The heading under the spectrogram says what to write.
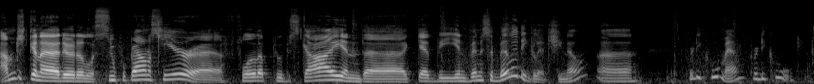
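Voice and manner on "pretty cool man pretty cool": attempted put-on American accent. Describing a game glitch, then trying a put-on american accent. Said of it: "That's my attempt at an American accent".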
